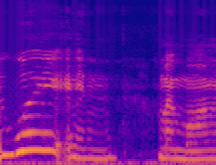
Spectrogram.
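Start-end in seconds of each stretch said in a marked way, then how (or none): 0.0-0.3 high, loud astonished cry; freaking out. Retold or imitated. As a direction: imitate a thrilled, disbelieving niece. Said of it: "she's all freaking out".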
